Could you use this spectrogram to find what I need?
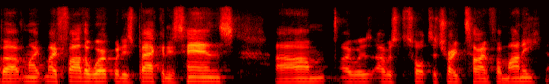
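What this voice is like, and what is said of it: London English accent, slight Boston twang. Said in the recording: “London born, London bred ... it's not a Boston accent ... there's a little bit of Boston attached to it ... a little bit of the twang”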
